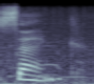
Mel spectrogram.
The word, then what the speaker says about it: thank: 读这个单词的时候，要轻轻咬一点舌尖，不要读成 thank，轻轻咬舌尖，thank，thank。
